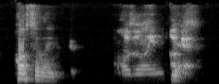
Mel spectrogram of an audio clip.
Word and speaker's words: Joselin: Joseline. Joseline? Yes. Okay. Joseline, I'm going to give you 10 grand or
